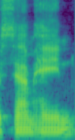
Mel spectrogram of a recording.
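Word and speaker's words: Samhain: celebrated Sam Wayne or Sam Hayne or sa Wayne but it's called Sam you know pronounced Sam Hayne in the the Halloween movies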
